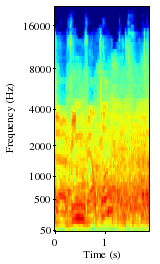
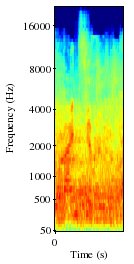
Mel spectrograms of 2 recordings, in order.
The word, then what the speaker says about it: Weinviertel: I'll let you pronounce it because I bugger it up every time. It's Weinviertel? Weinviertel.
